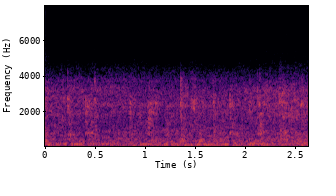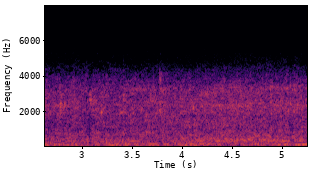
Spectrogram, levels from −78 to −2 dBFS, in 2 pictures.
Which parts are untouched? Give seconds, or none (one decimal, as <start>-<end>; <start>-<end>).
0.0-0.6; 1.9-3.7; 4.7-5.3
